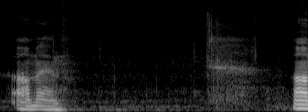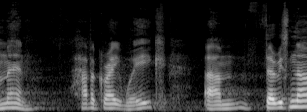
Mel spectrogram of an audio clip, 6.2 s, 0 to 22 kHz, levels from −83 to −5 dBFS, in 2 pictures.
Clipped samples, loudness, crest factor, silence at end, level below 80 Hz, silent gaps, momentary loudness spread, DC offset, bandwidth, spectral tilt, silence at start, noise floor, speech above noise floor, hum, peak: under 0.1%; -29 LUFS; 22 dB; 0 s; -72 dBFS; none; 24 LU; under 0.1%; 19.5 kHz; -7 dB/octave; 0.1 s; -61 dBFS; 34 dB; none; -8 dBFS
